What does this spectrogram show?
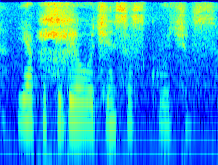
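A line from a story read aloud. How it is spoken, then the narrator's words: Muttered. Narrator (Russian): пробормотал Дерек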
